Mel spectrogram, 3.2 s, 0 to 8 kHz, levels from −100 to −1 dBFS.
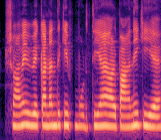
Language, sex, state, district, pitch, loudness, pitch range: Hindi, female, Bihar, Muzaffarpur, 210 Hz, -17 LUFS, 200-215 Hz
